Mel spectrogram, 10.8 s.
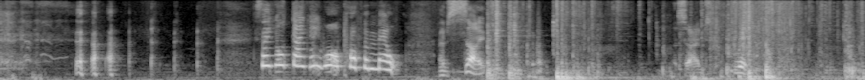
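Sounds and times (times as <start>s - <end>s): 
speech: 0.9s - 1.5s, 3.2s - 6.3s, 8.6s - 9.6s
objects clunking while rearranging a cupboard: 6.0s - 10.8s.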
